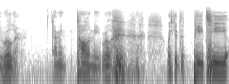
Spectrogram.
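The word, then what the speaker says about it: Ptolemy: I think to say pamy because I'm thinking about how it's spelled in my head but it's reallymy and the p is silent but anyway she goes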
